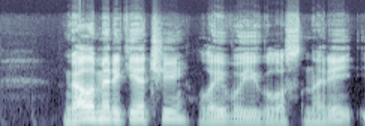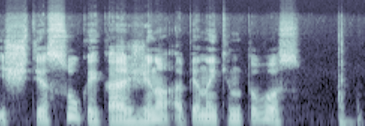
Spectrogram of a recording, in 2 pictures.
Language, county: Lithuanian, Kaunas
